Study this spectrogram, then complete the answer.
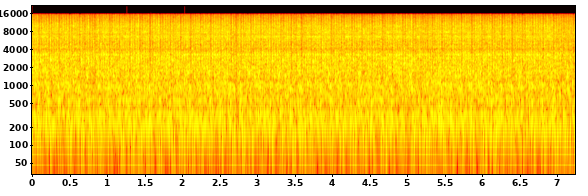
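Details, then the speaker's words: Freshly rebuilt MD tractor engine, stuck for about 40 years; loud irregular loping diesel idle that bounces between running on two and three cylinders; misfire cause not yet found. "it likes to bounce back and forth between two and three cylinders on diesel hopefully maybe over island three nonetheless true - like I said a few bugs to work out of it yet it's running"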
